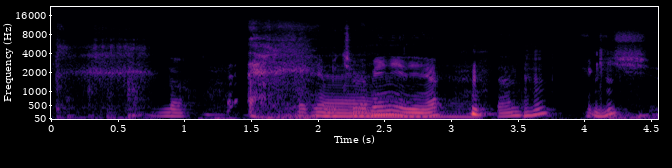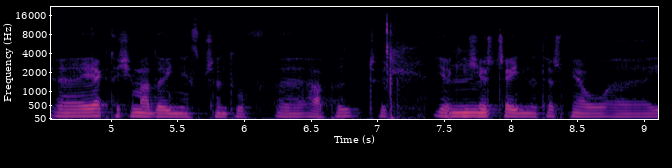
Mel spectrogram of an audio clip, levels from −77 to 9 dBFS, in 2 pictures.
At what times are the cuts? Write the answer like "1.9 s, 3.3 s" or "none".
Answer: 3.3 s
